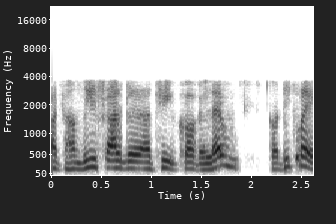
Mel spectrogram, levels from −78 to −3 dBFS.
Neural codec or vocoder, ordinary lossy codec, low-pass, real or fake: codec, 44.1 kHz, 2.6 kbps, DAC; AAC, 32 kbps; 3.6 kHz; fake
